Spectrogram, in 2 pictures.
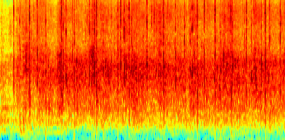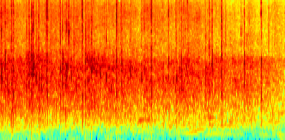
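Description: Loud, dense applause from a convention audience greeting invited speakers at a morning session, a continuous crackle of many hands held steady for several seconds, with a voice faintly underneath.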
